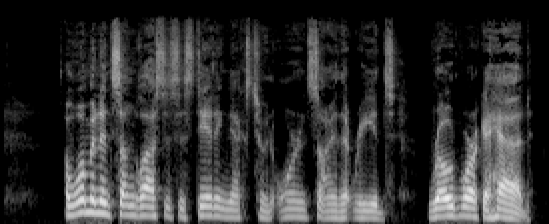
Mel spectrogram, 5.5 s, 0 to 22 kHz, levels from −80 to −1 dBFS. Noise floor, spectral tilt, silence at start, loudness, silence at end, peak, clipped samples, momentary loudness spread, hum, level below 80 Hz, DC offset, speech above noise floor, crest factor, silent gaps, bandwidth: -61 dBFS; -4.5 dB/octave; 0.65 s; -19 LUFS; 0.2 s; -2 dBFS; under 0.1%; 12 LU; none; -58 dBFS; under 0.1%; 43 dB; 16 dB; none; 16 kHz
